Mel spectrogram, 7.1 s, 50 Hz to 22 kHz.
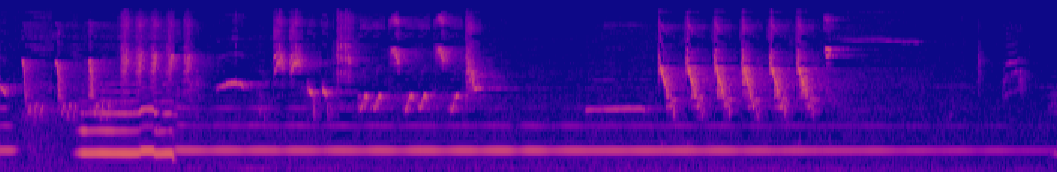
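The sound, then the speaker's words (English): A nightingale sings clear, with varied whistled phrases and a burst of rapid repeated notes, over a low steady sustained tone that hums beneath it throughout; part of a nocturnal performance between musicians and songbirds, BBC Radio 3's Nightingales. “A wild and remarkable performance between musicians and songbirds. Nightingales, presented by Verity Sharp.”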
